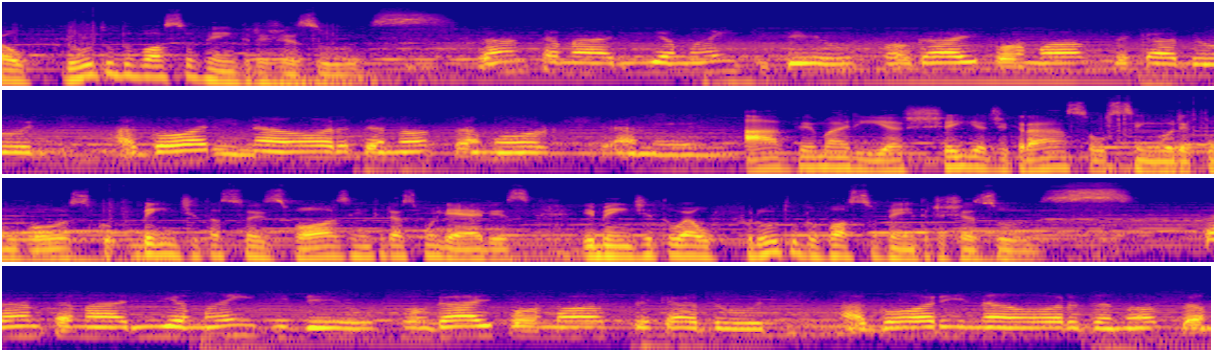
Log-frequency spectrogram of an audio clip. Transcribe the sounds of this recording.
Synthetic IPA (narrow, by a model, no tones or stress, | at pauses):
ɛʊfɾut̪ʊd̪ʊvɔsʊvẽnt̪ɾɪʒezus | sɐ̃nt̪ɐmaɾiɐmɐ̃j̃d͡ʒɪd̪ewshɔɡajpoɾnɔspekad̪oɾɪs | a̰ɡɔɾɐɪnɐɔɾɐd̪ɐnɔsɐ̰mɔɾt͡ʃɪa̰mẽj̃avemaɾiɐʃejɐd͡ʒɪɡɾasɐʊsẽɲoɾɛkõvoskʊbẽj̃d͡ʒit̪ɐsozvɔzẽnt̪ɾɪɐzmuʎɛɾɪs | ɪbẽd͡ʒit̪ʊɛʊfɾut̪ʊd̪ʊvɔsʊvẽnt̪ɾɪʒezus | sɐ̃nt̪ɐmaɾiɐmɐ̃j̃d͡ʒɪd̪ewshoɡajpoɾnɔspekad̪oɾɪ | a̰ɡɔɾɐɪnɐɔɾɐd̪ɐnɔsɐ̰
